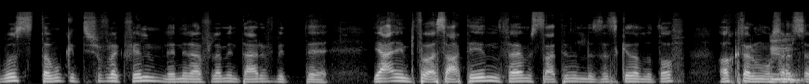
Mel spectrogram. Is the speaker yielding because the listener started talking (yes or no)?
no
